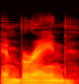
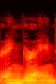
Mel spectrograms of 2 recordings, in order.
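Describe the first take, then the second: First: INGRAINED mispronounced as "embrained", with m-b for n-g; slip of the tongue. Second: Said in the usual way. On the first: Real, not acted. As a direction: stumble on INGRAINED, saying "em-brained". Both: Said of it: "excuse me".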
